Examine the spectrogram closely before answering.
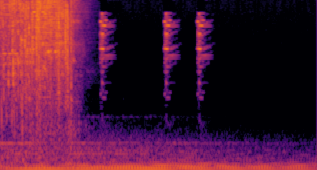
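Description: Short soft clicks tick as menu items change.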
